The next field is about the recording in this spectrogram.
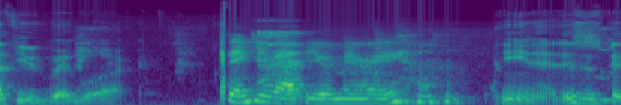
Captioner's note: laughs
